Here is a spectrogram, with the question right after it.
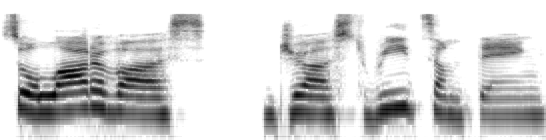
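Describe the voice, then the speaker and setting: A woman's fairly high voice in a Bulgarian accent, dry and close with no echo, over a quiet background. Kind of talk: interview conversation.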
